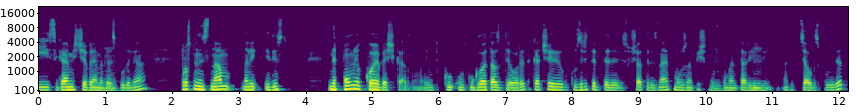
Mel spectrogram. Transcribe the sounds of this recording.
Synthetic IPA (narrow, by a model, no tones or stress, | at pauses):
isɛɡamisʲt͡ʃɛvɾɛmɛd̪ɐɐspod̪ɛlʲə | pɾɔst̪ʊnɛznamnɐliɛd̪inst̪ | nɛpɔmnʲəkɔjɛbɛʃɛ̥ka̰zɐ̰no̰nɐ̰lḭot̪koot̪koɡɔɛt̪azit̪ɛɔɾʲiət̪ɐ̥kat͡ʃɛɐkʊzɾit̪ɛlit̪ɛislˠuʃa̰t̪ɛlʲiznaɛt̪mɔʒɛd̪nɐpiʃə̥t̪vɐfkomɛnt̪aɾiilikɐt̪ɔ̥t̪sʲjalˠod̪ɐspod̪ɛlʲət̪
